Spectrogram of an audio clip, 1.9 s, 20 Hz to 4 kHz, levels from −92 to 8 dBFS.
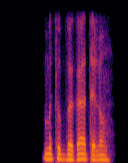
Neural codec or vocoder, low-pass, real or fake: codec, 16 kHz, 0.3 kbps, FocalCodec; 3.6 kHz; fake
